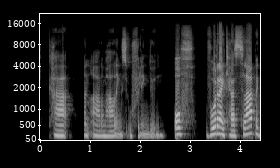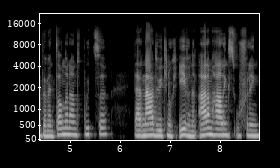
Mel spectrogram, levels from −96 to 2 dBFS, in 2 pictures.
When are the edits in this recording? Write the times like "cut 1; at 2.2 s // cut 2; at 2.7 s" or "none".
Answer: cut 1; at 2.6 s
